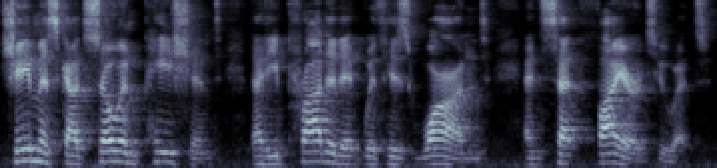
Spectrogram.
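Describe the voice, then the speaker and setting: A man reading a storybook aloud as a teacher would, in expressive narration. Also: mid-range voice, measured pace.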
